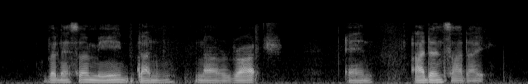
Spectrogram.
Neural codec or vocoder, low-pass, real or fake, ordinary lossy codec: none; 7.2 kHz; real; Opus, 32 kbps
